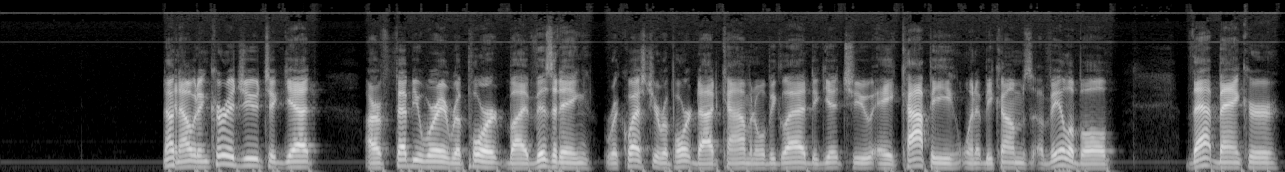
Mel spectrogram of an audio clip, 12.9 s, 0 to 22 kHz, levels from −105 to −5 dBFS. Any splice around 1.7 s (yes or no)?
yes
